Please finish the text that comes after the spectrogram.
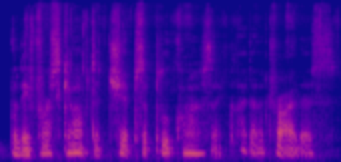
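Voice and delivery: soft conspiratorial whisper. Retold or imitated. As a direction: whisper it like a fond secret. Retelling eager memory softly.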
